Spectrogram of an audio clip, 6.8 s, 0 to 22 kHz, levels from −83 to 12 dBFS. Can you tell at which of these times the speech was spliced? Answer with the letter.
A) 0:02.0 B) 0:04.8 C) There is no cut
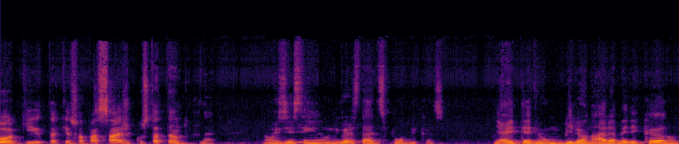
A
